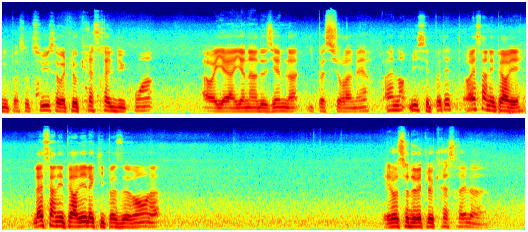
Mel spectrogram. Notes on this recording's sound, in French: Cet épisode a été enregistré le 29 octobre 2023 sur les falaises du Cap Gris Nez, l'un des meilleurs endroits en France pour faire du Seawatch !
